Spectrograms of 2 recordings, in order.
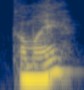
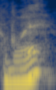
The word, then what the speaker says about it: Tomoe: The same with Tomoe, which is, I believe, according to my Japanese wife, is the correct way to pronounce that. It's not Tomo. It's not Tomoe. It's Tomoe.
